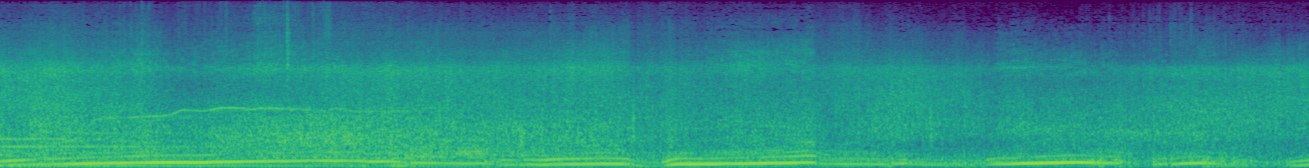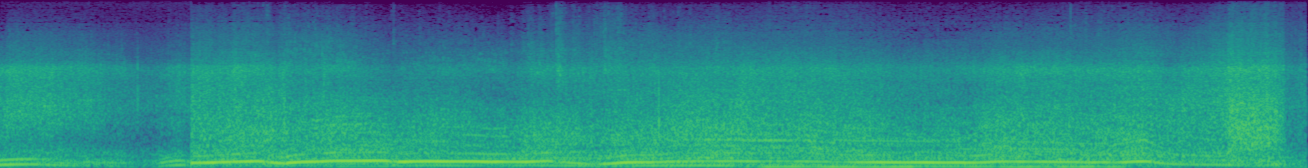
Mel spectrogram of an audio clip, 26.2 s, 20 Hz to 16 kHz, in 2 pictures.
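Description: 1970 Dodge Challenger engine revved hard and let fall again and again, with its tyres spinning on gravel. The revs dip briefly a little before halfway, then are held fairly steady for several seconds before dropping near the end.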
